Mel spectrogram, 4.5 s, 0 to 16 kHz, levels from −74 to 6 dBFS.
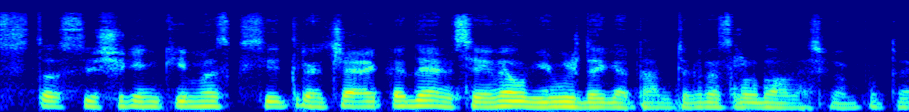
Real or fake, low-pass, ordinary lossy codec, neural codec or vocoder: fake; 14.4 kHz; MP3, 48 kbps; codec, 44.1 kHz, 2.6 kbps, DAC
